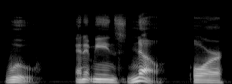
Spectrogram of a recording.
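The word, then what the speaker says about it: 無: It was just this one single powerful syllable, moo. In Chinese, it's woo, and it means no or not or without.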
